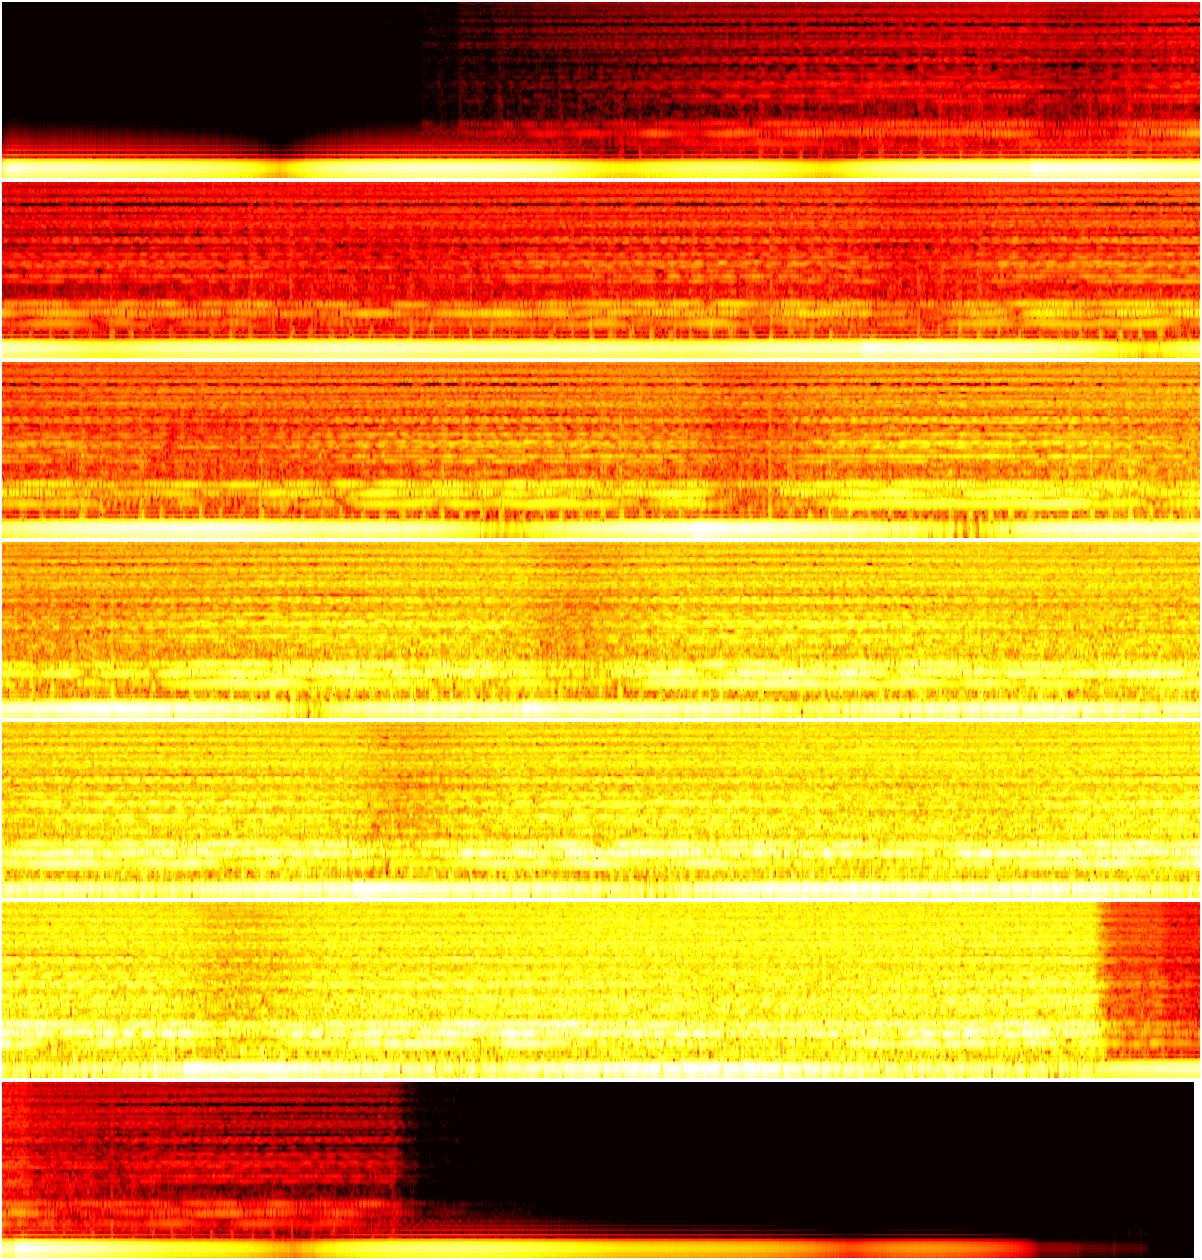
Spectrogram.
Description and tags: Horror sound rise
monster, sfx, video, games, sci-fi, evil, rise, fx, move, horror, effect, sound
